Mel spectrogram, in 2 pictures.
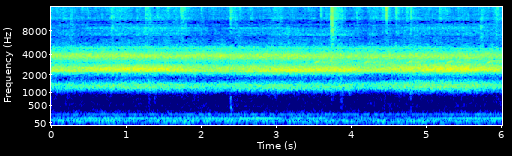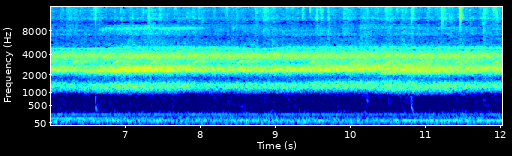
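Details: A massed chorus of frogs in the rain, with overlapping trilled voices forming a steady high wall of sound. Low rain noise runs throughout, broken by occasional clicking drops.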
